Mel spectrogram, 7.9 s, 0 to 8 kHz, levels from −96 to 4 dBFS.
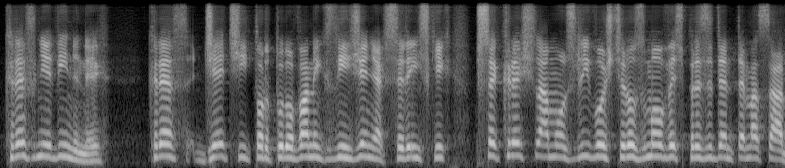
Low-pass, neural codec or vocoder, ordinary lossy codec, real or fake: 7.2 kHz; codec, 16 kHz, about 1 kbps, DyCAST, with the encoder's durations; none; fake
